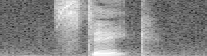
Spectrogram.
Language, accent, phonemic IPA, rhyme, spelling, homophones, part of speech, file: English, US, /steɪk/, -eɪk, stake, steak, noun / verb, En-us-stake.ogg
- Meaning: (noun) A piece of wood or other material, usually long and slender, pointed at one end so as to be easily driven into the ground as a marker or a support or stay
